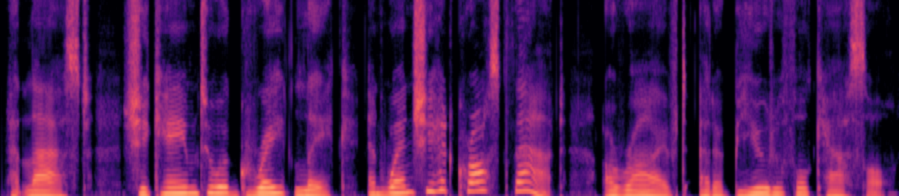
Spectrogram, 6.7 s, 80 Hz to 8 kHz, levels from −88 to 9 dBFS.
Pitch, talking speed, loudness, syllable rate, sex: 210 Hz, 170 wpm, -19 LUFS, 4.2 syllables/s, female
